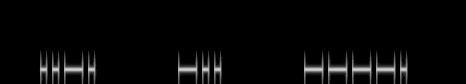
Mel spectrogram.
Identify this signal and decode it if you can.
Morse code, heard as a keyed tone, about 20 wpm, spaced as for 8 wpm, 700 Hz. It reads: FD9
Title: 172 Lesson 28e - Number 9 - Three Characters 20wpm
